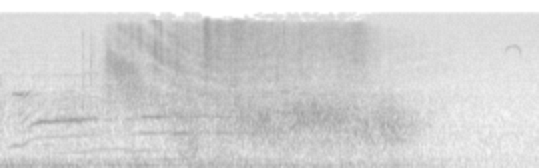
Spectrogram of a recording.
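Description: A loud blast roars and rumbles, then fades.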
